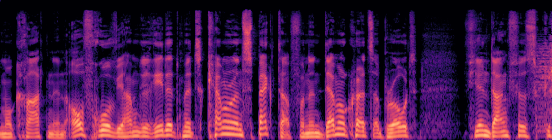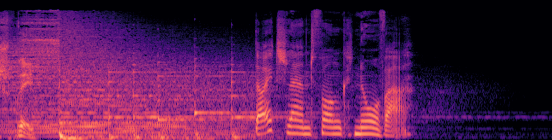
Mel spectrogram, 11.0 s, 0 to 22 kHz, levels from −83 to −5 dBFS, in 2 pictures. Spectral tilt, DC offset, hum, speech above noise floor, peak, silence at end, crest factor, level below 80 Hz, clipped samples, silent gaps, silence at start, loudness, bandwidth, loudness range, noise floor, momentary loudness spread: -5 dB/octave; under 0.1%; none; 41 dB; -6 dBFS; 1.4 s; 16 dB; -40 dBFS; under 0.1%; none; 0 s; -22 LUFS; 16.5 kHz; 3 LU; -63 dBFS; 7 LU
